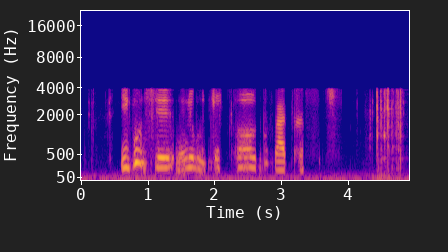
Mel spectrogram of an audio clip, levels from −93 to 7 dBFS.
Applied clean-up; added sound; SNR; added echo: neural diffusion model UNIVERSE++.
